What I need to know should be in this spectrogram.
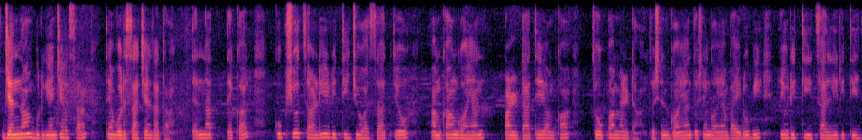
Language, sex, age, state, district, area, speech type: Goan Konkani, female, 18-30, Goa, Salcete, urban, spontaneous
